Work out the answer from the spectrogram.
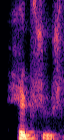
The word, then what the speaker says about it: Habshush: He was a merchant in Africa, and in Yemen, it's spelled as H-I-B. So it should really be Habshush, Hayyim Habshush.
